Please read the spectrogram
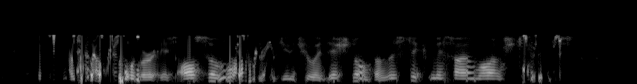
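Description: Codec 2 vocoder processing runs through the whole speech clip. The decoder rebuilds the voice from sine waves driven by pitch, voicing and envelope parameters, so the result is robotic and buzzy, confined to about 150 Hz to 3.5 kHz, and heavily damaged, consistent with the 3.2 kbit/s mode.

Bit errors on digital voice radio occur from 0.38 to 1.41 s, ending just before "is also"; from 2.30 to 2.79 s, between "is also" and "to additional ballistic missile"; and from 5.20 to 5.63 s, after "additional ballistic missile launch". Corrupted frame parameters make the pitch, level and tone colour jump into warbles and gibberish. The error rate sounds like roughly one bit in ten, heavier in the last burst.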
